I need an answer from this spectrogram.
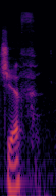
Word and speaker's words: Jif: eight but I'm gonna say peanut butter it's pronounced jiff creamier crunchy it usually is is creamy but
